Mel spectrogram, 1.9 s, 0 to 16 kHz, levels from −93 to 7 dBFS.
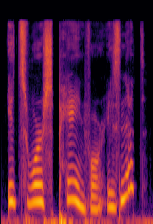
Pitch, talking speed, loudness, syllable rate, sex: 240 Hz, 190 wpm, -17 LUFS, 4.1 syllables/s, female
